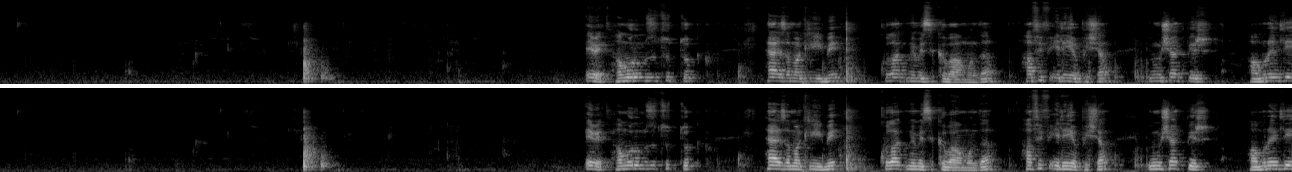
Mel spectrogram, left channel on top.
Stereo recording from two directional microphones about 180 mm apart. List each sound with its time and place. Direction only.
5.8 s speech: 10° right (ahead or behind)
7.6 s speech: 30° right (ahead or behind)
